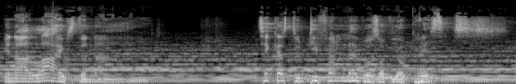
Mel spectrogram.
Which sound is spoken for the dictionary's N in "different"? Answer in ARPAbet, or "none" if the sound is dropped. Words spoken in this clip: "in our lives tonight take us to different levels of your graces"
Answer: N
